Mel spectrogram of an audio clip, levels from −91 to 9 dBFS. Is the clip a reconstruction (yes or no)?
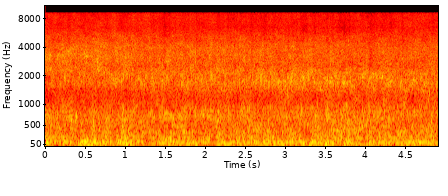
yes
